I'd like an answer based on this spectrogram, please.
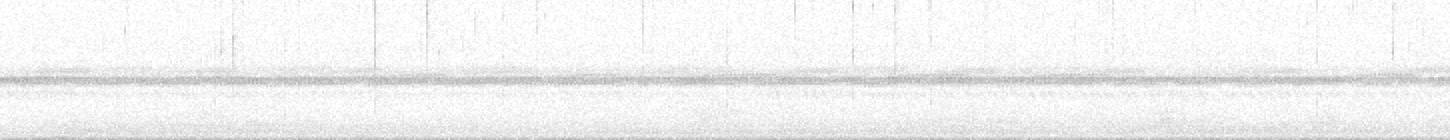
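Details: Autumn insects singing beside a garden bonfire: a steady, unbroken high-pitched trill runs through the whole stretch, with scattered crackles from the fire and a low rumble underneath.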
